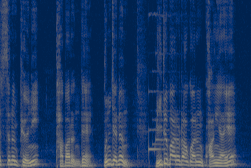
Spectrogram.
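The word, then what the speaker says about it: מדבר: 자, 광야라는 말은 황무지라는 말, 벌판이라는 말인데 히브리 말로는 미드바르라고 읽어요.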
